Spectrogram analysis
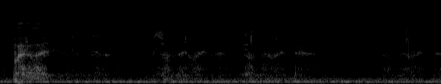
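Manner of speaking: hushed unvoiced whisper, almost gone; a faint, eerie whisper like a distant presence; breathy whisper. Shown as a demonstration. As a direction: breathe the words out, barely there. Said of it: "not quite like this voice".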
